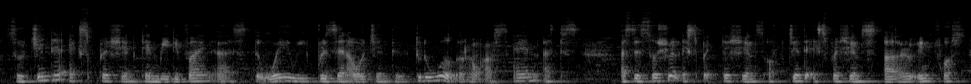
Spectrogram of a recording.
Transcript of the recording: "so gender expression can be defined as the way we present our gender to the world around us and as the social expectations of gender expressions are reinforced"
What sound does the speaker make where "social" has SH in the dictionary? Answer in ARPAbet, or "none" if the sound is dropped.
SH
